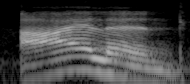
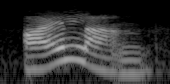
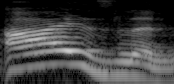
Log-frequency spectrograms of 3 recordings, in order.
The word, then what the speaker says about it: island: the people at home Island good because it's not Iceland no no s well there is an S but we don't pronounce it we say island island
